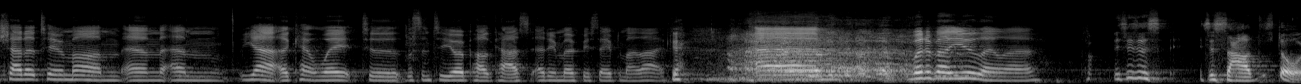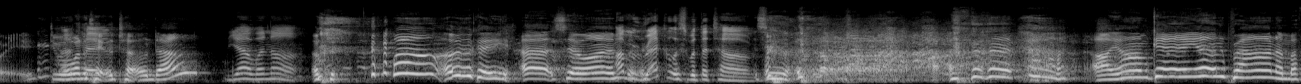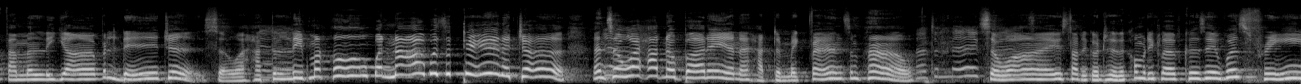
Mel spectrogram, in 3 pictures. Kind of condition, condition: setting, busy venue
